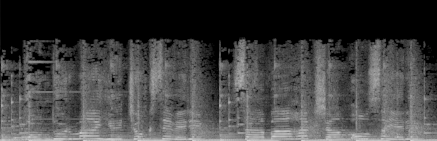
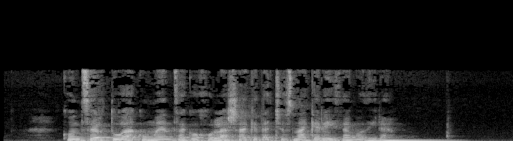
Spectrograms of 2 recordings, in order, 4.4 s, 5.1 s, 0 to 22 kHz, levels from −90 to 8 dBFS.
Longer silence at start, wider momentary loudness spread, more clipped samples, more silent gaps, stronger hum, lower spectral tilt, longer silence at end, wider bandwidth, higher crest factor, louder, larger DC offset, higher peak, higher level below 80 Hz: second, 0 s vs 0.65 s; second, 3 LU vs 10 LU; neither; neither; neither; about the same, -5 dB/octave vs -5.5 dB/octave; second, 0 s vs 0.5 s; first, 16 kHz vs 12 kHz; about the same, 16 dB vs 16 dB; about the same, -19 LUFS vs -21 LUFS; neither; first, -2 dBFS vs -6 dBFS; first, -26 dBFS vs -56 dBFS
